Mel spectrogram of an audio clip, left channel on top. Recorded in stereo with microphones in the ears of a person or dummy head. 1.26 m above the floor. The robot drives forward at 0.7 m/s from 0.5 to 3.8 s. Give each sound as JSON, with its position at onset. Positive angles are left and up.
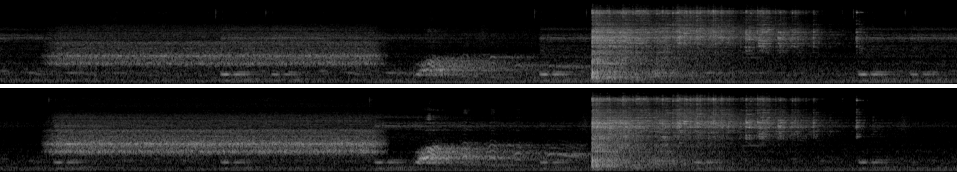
{"t": 4.2, "sound": "laughter", "side_deg": -55, "distance_m": 2.0}
{"t": 5.9, "sound": "breaking glass", "side_deg": 15, "distance_m": 3.5}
